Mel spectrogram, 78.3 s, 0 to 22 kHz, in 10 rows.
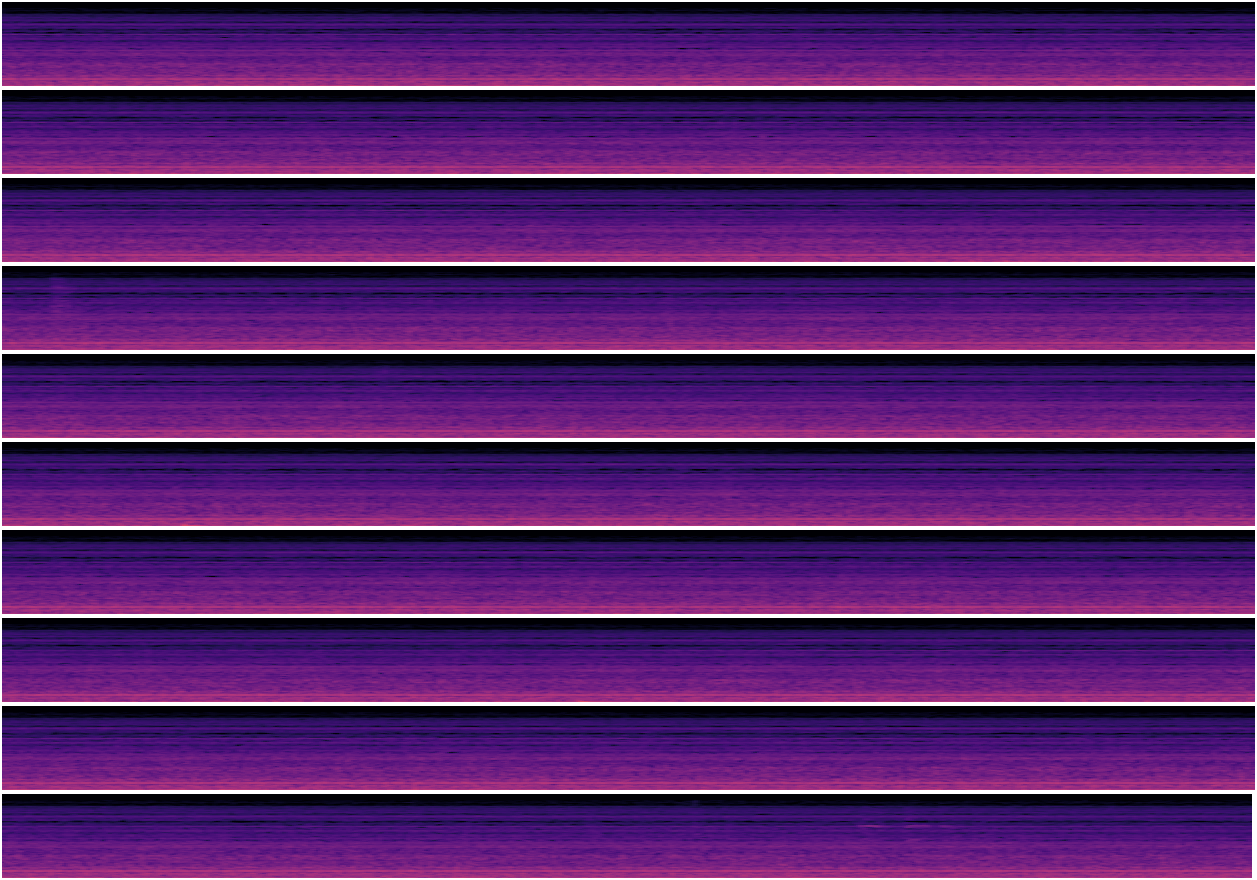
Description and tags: room tone fridge apartment kitchen2 farther
room tone fridge apartment kitchen farther
kitchen, tone, apartment, room, fridge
